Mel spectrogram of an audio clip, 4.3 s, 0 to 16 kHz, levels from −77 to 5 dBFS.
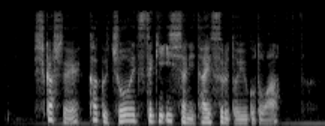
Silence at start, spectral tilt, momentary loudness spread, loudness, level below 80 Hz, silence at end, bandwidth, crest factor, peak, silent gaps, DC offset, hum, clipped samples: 0.45 s; -5 dB/octave; 8 LU; -25 LUFS; -58 dBFS; 0.6 s; 11.5 kHz; 18 dB; -8 dBFS; none; under 0.1%; none; under 0.1%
